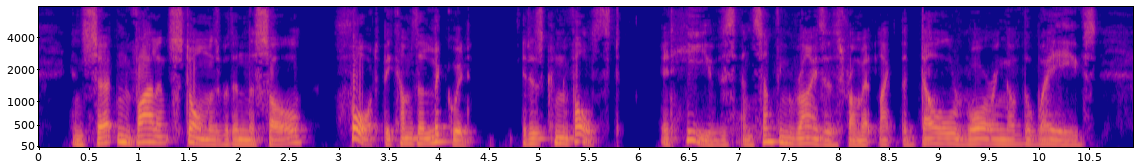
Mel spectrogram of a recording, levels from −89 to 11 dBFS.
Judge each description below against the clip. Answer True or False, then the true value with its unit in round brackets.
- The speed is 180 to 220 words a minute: False (155 wpm)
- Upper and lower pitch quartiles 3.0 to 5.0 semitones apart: True (3.6 semitones)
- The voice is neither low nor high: False (100 Hz)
